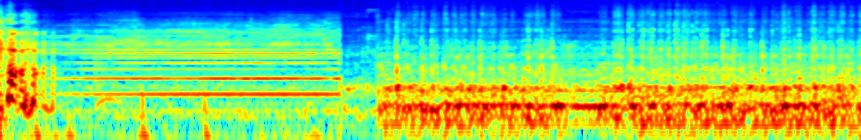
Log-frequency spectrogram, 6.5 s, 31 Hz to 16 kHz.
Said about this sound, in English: this is sort of a do-it-yourself 3D printer, but a, uh, I assume that there are much bigger 3D printers if you're in the commercial end of this sort of uh, an operation.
